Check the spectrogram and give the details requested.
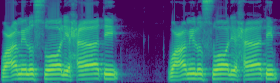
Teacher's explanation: صاد کے اوپر اور ہا کے اوپر کھڑا زبر ہے، کھڑا زبر کو 1 الف کے برابر کھینچ کر پڑھیں گے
